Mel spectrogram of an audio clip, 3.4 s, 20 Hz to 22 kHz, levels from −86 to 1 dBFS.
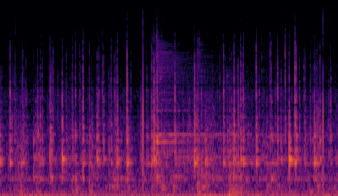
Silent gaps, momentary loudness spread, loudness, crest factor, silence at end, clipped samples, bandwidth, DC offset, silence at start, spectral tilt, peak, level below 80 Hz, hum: none; 5 LU; -38 LUFS; 22 dB; 0 s; under 0.1%; 19.5 kHz; under 0.1%; 0 s; -4 dB/octave; -14 dBFS; -50 dBFS; none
